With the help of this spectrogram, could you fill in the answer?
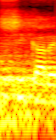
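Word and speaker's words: স্বীকারে: ये बांग्ला भाषा का एक ब्यूटी है, जैसे यहाँ आपने पढ़ा होगा शिकारे, तो उसमें स्वीकार का व जो है साइलेंट है, इसलिए वो शिकारे हो जाता है।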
